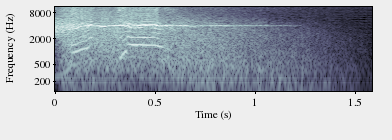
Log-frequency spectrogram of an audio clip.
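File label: "hold it", Japanese; athena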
